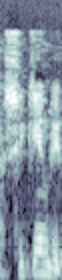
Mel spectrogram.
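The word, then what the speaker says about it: chicanery: Uh I think it should be shikenry. Yeah. Shikendry, not shendry. Shikendry is the correct pronunciation.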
